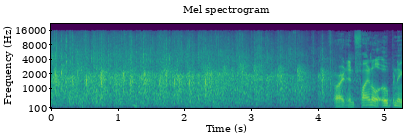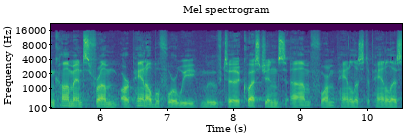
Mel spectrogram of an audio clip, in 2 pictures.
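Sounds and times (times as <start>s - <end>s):
audience round of applause: 0.0s - 4.4s
speech: 4.2s - 10.5s.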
